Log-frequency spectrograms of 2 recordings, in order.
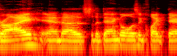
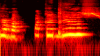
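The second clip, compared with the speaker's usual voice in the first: very high cartoon old-man voice, whistling on words. Imitating the old guy from Family Guy, whistling on words: imitating the old Family Guy guy. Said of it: "that's the old guy that's like".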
